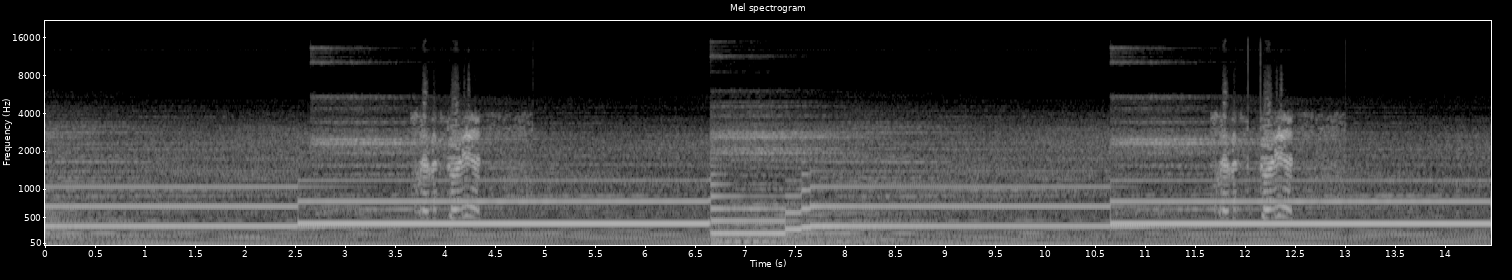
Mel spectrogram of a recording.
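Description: Slow ambient synthesizer music from a Native Instruments Absynth soft synth: held pad chords that alternate between two harmonies, changing about every four seconds, with a warbling higher tone drifting in twice.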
